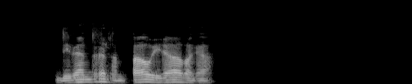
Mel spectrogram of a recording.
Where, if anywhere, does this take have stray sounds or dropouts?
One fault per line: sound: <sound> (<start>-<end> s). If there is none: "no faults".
no faults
